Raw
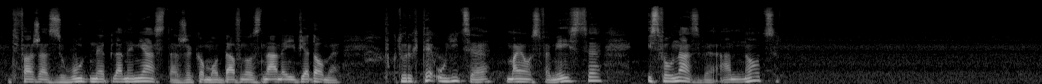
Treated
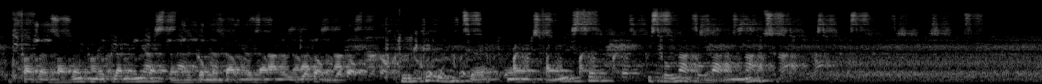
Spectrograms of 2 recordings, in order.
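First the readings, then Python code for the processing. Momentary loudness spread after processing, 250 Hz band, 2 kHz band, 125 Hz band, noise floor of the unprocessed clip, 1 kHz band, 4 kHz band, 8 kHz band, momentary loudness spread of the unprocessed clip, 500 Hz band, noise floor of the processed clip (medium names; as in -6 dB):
11 LU, -7.0 dB, -1.5 dB, -14.0 dB, -56 dBFS, +1.0 dB, 0.0 dB, 0.0 dB, 9 LU, +1.0 dB, -47 dBFS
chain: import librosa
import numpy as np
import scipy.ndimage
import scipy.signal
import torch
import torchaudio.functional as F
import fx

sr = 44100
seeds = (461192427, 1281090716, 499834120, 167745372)

y = fx.spec_expand(x, sr, power=1.9)
y = scipy.signal.sosfilt(scipy.signal.butter(2, 410.0, 'highpass', fs=sr, output='sos'), y)
y = fx.peak_eq(y, sr, hz=7800.0, db=5.5, octaves=0.7)
y = fx.echo_stepped(y, sr, ms=331, hz=700.0, octaves=0.7, feedback_pct=70, wet_db=-0.5)
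y = fx.rider(y, sr, range_db=4, speed_s=0.5)
y = fx.rev_gated(y, sr, seeds[0], gate_ms=140, shape='rising', drr_db=5.5)
y = fx.band_squash(y, sr, depth_pct=40)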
